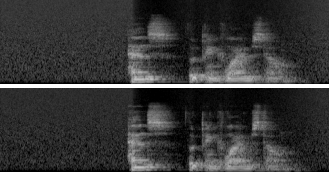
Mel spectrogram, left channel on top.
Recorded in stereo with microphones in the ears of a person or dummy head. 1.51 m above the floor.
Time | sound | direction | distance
1.3 | a man speaking | 35° right (ahead or behind) | 5.5 m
